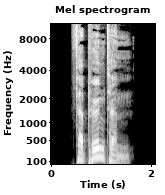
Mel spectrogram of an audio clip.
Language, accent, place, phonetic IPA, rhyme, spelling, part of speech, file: German, Germany, Berlin, [fɛɐ̯ˈpøːntəm], -øːntəm, verpöntem, adjective, De-verpöntem.ogg
- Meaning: strong dative masculine/neuter singular of verpönt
